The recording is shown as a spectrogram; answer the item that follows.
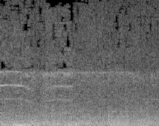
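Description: Excavator engine running with a steady low rumble.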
